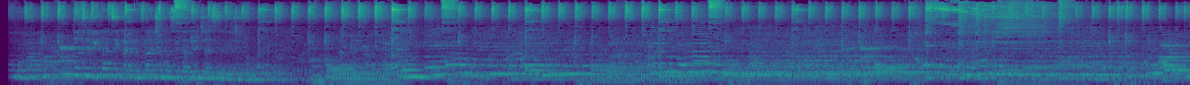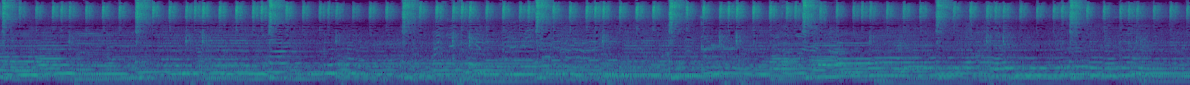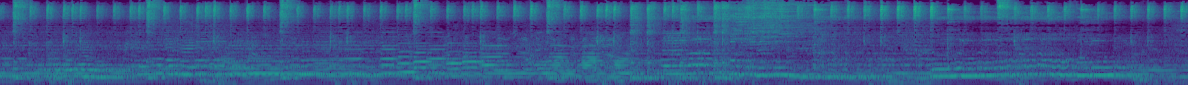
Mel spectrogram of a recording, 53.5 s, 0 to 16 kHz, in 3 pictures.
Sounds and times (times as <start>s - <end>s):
Music: 0.1s - 53.5s.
